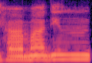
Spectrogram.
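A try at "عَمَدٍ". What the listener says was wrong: Ain, ain. ain, bukan ha. Ain. Amadin.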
